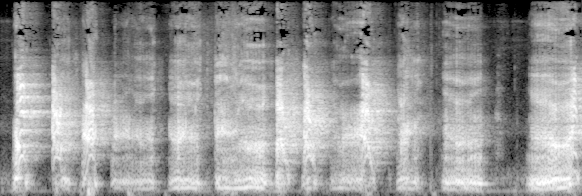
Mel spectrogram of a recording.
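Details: Sadie's last three Labrador Retriever puppies at High Desert Labradors, on the day they go home, keep up a string of hoarse, growl-tinged puppy barks, some drawn out, coming roughly every second with short breaks.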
